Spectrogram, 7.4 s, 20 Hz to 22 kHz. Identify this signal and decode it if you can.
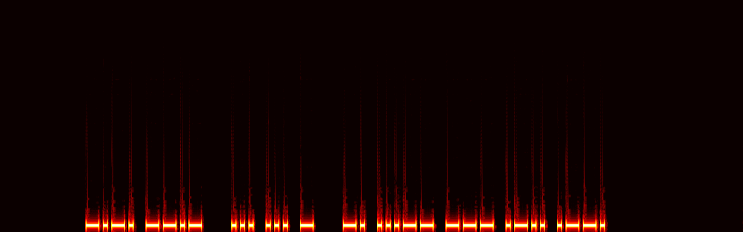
Morse code, heard as a keyed tone, about 28 wpm, 700 Hz. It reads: CQ SST N3OLP
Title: K1USN SST QSO Practice - 28wpm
